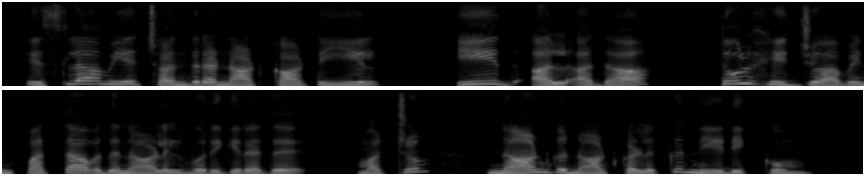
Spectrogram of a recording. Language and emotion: Tamil, neutral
